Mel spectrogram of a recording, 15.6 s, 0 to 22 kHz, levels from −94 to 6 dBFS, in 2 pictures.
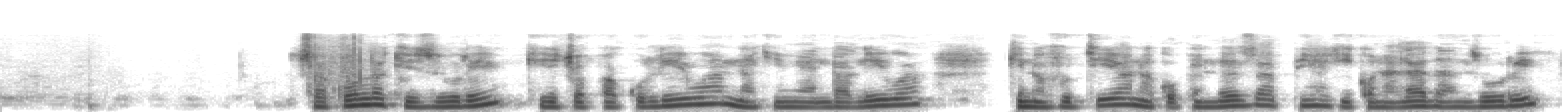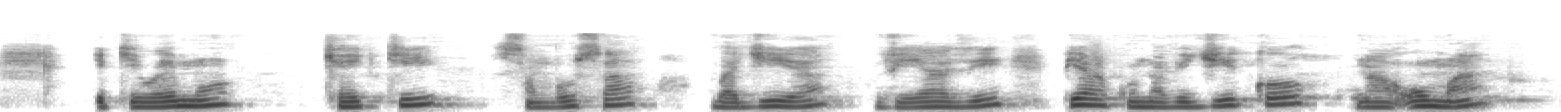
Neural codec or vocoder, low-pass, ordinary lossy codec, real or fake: codec, 44.1 kHz, 7.8 kbps, Pupu-Codec; 7.2 kHz; MP3, 64 kbps; fake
